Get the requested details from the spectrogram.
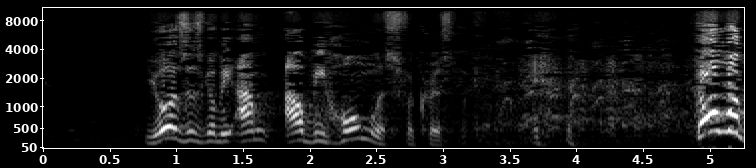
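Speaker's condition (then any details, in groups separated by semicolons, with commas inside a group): No condition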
